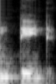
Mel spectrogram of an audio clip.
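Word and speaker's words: Entente: Thus form the triple என்டென்ட் of Britain, France and Russia, Britain, France இவங்க 3 பேரும் ஒரு team பேர் தான் ட்ரிபிள் ஆன்டென்ட். இது ஆன்டென்ட் நம்ம ப்ரொனவுன்ஸ் பண்ணோம். என்டென்ட்லாம் ப்ரொனவுன்ஸ் பண்ணக்கூடாது. ஆன்டென்ட், ட்ரிபிள் ஆன்டென்ட். ஓகேவா?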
